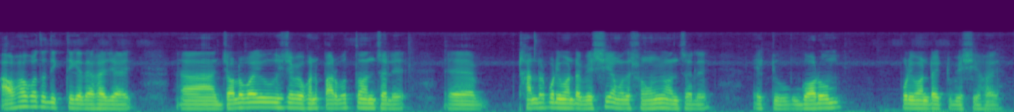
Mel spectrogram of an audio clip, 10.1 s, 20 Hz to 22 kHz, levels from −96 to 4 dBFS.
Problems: none marked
